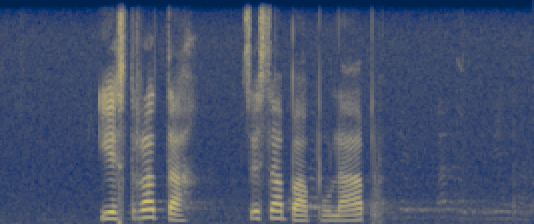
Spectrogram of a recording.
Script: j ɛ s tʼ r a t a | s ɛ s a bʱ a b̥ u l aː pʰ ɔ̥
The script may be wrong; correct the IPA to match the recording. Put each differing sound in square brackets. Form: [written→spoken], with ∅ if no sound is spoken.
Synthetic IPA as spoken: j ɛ s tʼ r a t a | s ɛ s a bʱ a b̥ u l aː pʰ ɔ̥

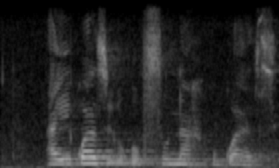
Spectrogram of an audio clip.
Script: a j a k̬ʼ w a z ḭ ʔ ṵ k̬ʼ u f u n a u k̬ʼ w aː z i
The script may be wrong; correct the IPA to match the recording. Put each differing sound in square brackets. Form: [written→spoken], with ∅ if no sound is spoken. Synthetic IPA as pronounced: a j [a→i] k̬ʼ w a z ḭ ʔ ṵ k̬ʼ u f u n a u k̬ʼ w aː z i

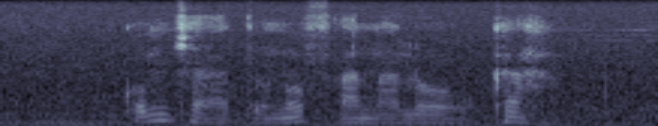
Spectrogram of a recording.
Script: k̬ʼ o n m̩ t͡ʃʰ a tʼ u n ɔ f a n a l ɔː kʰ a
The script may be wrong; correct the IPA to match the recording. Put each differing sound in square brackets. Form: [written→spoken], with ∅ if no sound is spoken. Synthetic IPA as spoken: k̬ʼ o [n→∅] m̩ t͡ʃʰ a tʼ [u→ɔ] n ɔ f a n a l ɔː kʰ a

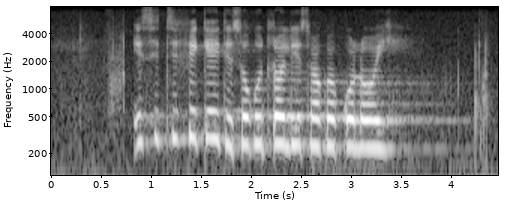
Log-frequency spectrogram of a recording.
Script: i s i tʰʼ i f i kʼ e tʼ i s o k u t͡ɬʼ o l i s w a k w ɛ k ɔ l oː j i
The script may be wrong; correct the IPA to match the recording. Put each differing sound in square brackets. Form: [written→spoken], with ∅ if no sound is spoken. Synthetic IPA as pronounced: i s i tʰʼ i f i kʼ e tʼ i s o k u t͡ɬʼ o l i s w a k w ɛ k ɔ l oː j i

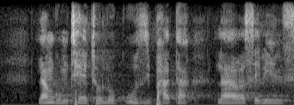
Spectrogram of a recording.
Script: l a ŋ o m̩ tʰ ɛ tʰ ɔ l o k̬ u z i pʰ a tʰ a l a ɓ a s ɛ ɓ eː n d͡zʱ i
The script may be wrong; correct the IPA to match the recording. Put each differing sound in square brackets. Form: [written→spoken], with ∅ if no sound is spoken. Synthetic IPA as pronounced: l a ŋ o m̩ tʰ ɛ tʰ ɔ l o k̬ u z i pʰ a tʰ a l a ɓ a s ɛ ɓ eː n d͡zʱ i

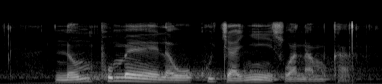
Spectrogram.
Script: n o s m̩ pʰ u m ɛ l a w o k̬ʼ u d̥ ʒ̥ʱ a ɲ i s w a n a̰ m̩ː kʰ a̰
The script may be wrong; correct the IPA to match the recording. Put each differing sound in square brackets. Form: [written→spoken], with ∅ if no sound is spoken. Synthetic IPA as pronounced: n o [s→∅] m̩ pʰ u m ɛ l a w o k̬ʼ u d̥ ʒ̥ʱ a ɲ i s w a n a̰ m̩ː kʰ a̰

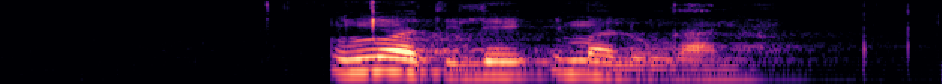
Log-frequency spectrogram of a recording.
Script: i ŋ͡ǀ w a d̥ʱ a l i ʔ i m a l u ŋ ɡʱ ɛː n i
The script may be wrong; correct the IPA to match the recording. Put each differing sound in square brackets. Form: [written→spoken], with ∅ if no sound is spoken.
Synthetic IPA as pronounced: i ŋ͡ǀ w a d̥ʱ [a→i] l [i→ɛ] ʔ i m a l u ŋ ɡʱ [ɛː→aː] n [i→a]

